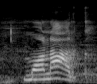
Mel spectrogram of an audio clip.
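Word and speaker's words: monarch: मोनार्क, मोनार्क क्या है, सी एच लग रहा है बट प्रोनाउंस कर रहा है के, मोनार्क, तो सिंपली एस लगाएंगे, मोनार्क्स, तो ये इसका प्लूरल फॉर्म हो जाएगा।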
